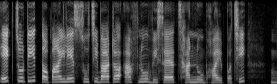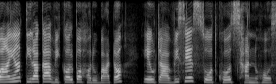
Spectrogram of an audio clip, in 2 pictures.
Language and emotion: Nepali, neutral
